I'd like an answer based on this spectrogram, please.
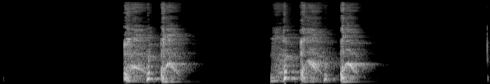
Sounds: Cough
